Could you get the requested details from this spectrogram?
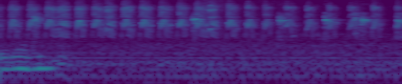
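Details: Java sparrow chicks, four days in a new home and being hand-fed, give rapid, high, raspy begging chirps, about five or six per second, with a brief low hum at the start.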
